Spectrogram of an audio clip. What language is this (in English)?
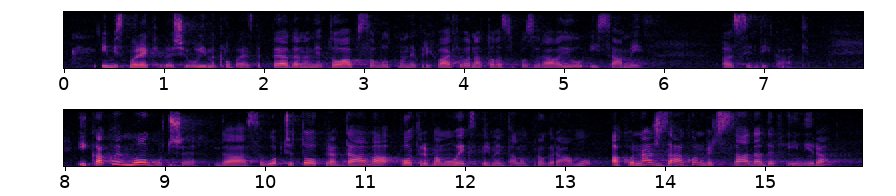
Croatian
